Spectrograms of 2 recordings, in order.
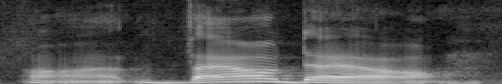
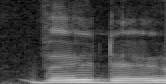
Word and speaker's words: Voudou: This is called Voudou doll, V-O-U-D-O-U. It's not supposed to be pronounced voodoo, it's Voudou.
